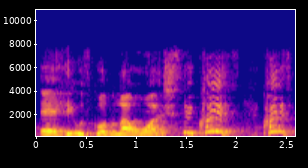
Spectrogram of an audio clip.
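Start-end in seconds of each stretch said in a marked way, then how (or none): 1.6-2.6 tiny, very high voice; squeaky repeated name; mock pleading call. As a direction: imitate a woman nagging for attention. Acts Monique repeatedly calling Chris.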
